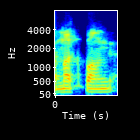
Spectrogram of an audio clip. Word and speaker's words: mukbang: well, lots of scholarship, but in particular, this mukbang, is that how you say it? Yeah, mukbang, and the single nation approach to media.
